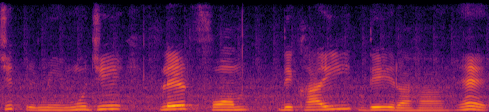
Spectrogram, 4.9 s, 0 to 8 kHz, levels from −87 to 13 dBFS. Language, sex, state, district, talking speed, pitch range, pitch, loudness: Hindi, female, Madhya Pradesh, Katni, 100 wpm, 180-225 Hz, 195 Hz, -18 LUFS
